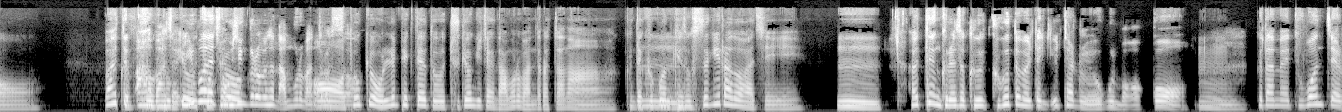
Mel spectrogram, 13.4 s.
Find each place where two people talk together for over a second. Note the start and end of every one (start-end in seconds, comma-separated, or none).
1.2-2.4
